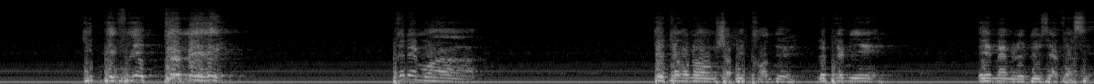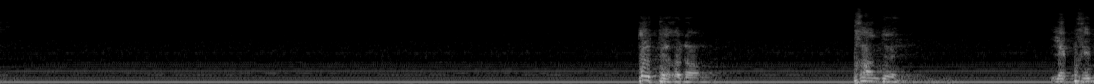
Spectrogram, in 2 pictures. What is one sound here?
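A man speaks into a microphone in short bursts with pauses, heard through a loudspeaker.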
